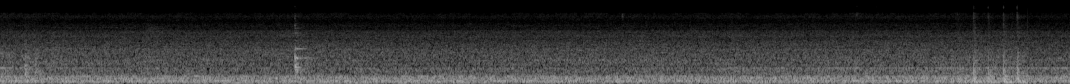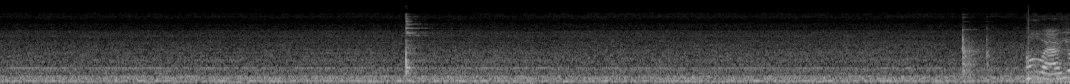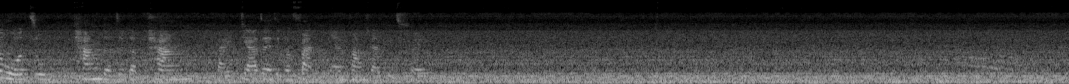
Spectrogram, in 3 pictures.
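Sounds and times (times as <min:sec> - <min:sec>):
range hood fan running: 0:00.0 - 0:32.0
utensil clink: 0:03.0 - 0:03.3, 0:14.8 - 0:15.2.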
